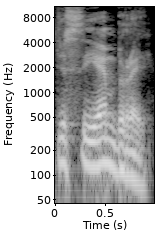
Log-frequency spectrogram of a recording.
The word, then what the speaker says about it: Diciembre: Diciembre. That's how they say it in Spanish.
